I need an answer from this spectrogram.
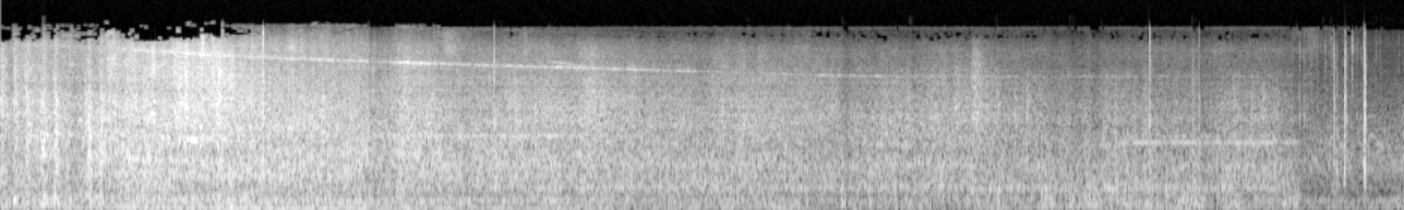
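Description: GO Transit bilevel commuter train running past: a deep rumble with the clickety-clack of wheels over the rail joints, slowly fading, and a faint high whine gliding down in pitch. The sound drops off suddenly near the end.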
